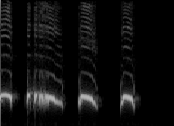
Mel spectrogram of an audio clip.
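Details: Spotted dove cooing: the end of one note, then a long purring coo that falls in pitch, followed by two short arched coos evenly spaced. No other sounds.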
